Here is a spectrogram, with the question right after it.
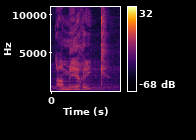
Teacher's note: In the word Amérique, the final E is not pronounced. It's a mute or silent E.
